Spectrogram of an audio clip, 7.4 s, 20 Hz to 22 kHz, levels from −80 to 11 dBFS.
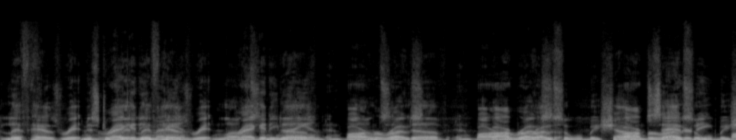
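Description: A doubled audio track runs through the whole clip: every stretch of speech is heard a second time about one and a half seconds later, at roughly the same loudness as the first. The repeat is full-band and dry, with no decay or room colour, so it sounds like a clean second copy overlapping the original. The likely cause is the same audio being mixed in twice, once through a slower path that lags behind.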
